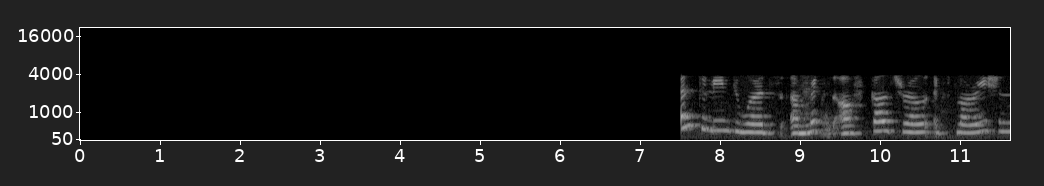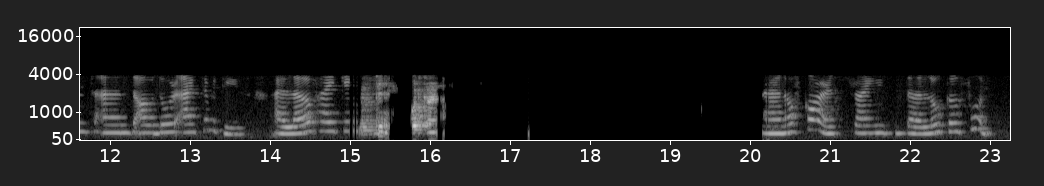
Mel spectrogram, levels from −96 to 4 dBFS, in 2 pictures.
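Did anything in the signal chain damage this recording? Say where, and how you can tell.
Yes. The recording opens with an audio dropout to silence already under way at 0 s, lasting until about 7.51 s. That stretch is silent with no room tone at all, which points to input loss at the device or buffer stage rather than a quiet talker, most likely a lost capture link with the recorder still writing samples. On a waveform it is a dead flat line, and on a spectrogram a completely empty band across every frequency.

Between 15.0 and 20.49 s, the call processing stage shows speech suppressed in double talk, most likely the echo canceller ducking the talker while the far end was active. The dips come at 15.0–15.14 s (about 10 dB), 15.46–15.95 s (about 40 dB), a long hole from 16.11 to 20.27 s (about 40 dB, roughly four seconds) and a slight dip at 20.43–20.49 s (about 5 dB). They show as abrupt gaps or dimmed patches in the spectrogram and a collapsing envelope in the waveform.

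Overlapping those dips, there is the other side's voice leaking through, which points to residual loudspeaker echo the canceller likely failed to remove. It runs from 15.02 to 15.55 s at a level fairly close to the talker's, and again from 15.76 to 16.2 s, much quieter. On a spectrogram it appears as a second, fainter harmonic pattern that does not follow the talker's pitch, filling the moments where the main voice has been pulled down.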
